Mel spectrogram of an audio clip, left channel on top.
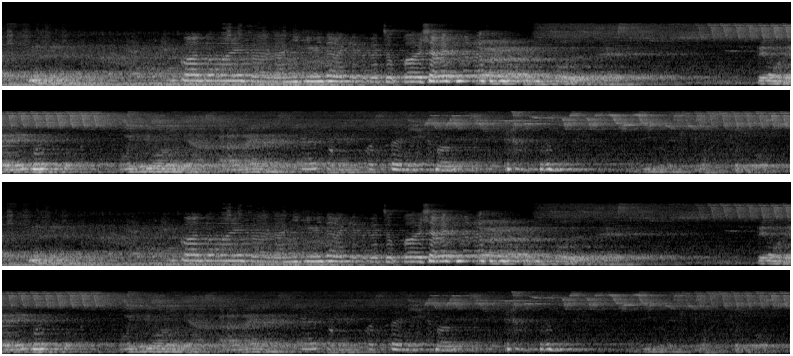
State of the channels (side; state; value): right; quieter; 3.7 dB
